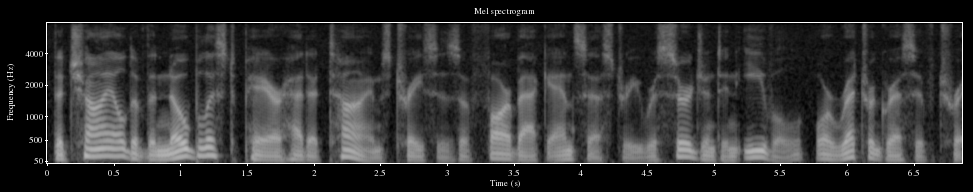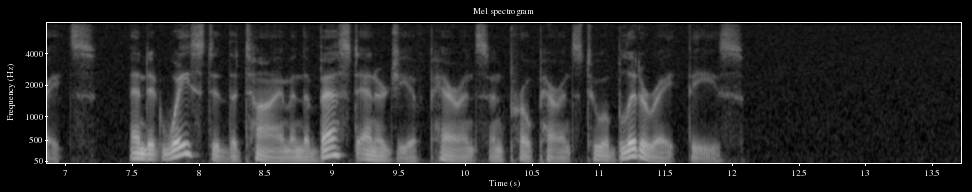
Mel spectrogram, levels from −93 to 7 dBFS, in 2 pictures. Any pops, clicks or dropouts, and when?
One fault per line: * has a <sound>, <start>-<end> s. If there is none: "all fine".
all fine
